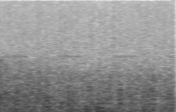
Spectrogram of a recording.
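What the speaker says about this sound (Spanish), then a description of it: "se oyó un trueno tan fuerte que nos hizo brincar en la cama a todos" A heavy thunder rumble rolls through without pause, deep and loud, with rain noise mixed in and no voices.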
